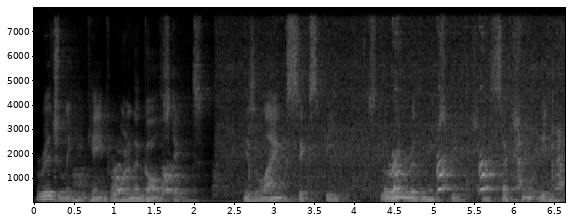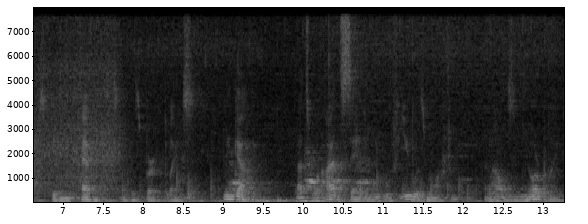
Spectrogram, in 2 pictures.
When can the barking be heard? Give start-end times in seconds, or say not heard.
0.5-2.3, 4.5-6.7, 9.0-10.9.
